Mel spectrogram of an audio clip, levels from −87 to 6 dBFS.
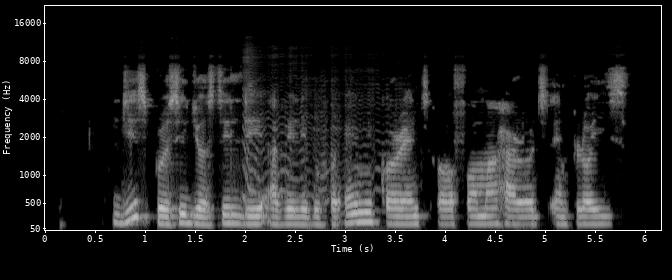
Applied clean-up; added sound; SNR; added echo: neural mask model RNNoise.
